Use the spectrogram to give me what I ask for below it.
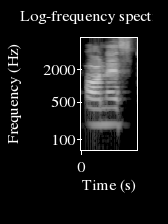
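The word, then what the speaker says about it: honest: ये नेस्ट नहीं है एच इसपे साइलेंट हो जाता है ऑनेस्ट हम पढ़ते हैं वैसे आवर में एच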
